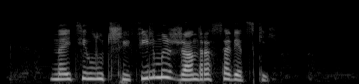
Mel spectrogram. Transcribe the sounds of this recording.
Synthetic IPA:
najt͡sʲilˠuʂɨjəfʲilʲmɨʐanɾɐsavʲɛt̪skʲij

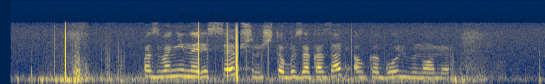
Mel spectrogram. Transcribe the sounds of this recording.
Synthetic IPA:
pəzvɐnʲinɐɾʲɪsɛpʂɨnʂt̪o̞bɨzɐkɐzatʲɐ̰lˠkɐɡolʲvno̞mʲɪr

